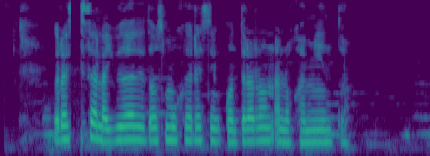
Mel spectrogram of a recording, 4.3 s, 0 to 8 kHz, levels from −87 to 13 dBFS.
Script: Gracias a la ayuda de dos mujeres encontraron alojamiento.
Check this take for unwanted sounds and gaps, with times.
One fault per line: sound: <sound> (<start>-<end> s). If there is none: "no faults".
sound: dropout (0.7-0.8 s)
